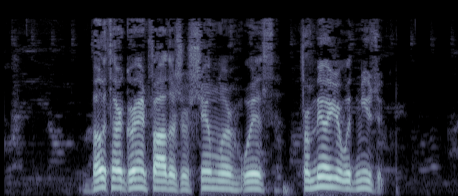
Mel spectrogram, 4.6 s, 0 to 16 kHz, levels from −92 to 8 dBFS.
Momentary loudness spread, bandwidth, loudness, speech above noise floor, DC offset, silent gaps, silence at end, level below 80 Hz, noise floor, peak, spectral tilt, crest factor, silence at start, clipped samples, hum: 11 LU; 11.5 kHz; -18 LUFS; 43 dB; under 0.1%; none; 0.75 s; -60 dBFS; -60 dBFS; 0 dBFS; -6 dB/octave; 18 dB; 0.85 s; under 0.1%; none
